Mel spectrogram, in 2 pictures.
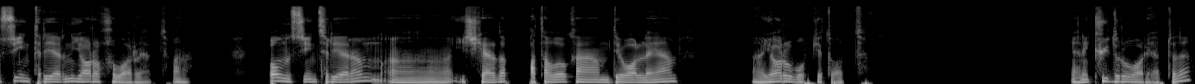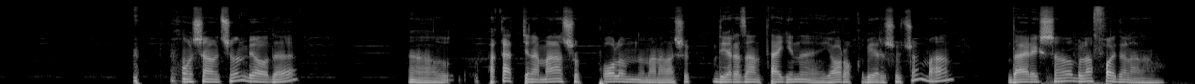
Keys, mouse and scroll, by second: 2.9 click, 3.2 click, 8.6 click, 8.7 click, 8.8 5, 9.0 Return, 13.7 click, 14.0 click, 14.2 click, 14.2 0, 14.9 click, 15.0 5, 15.2 Return, 22.5 click, 22.7 typing, 22.9-23.9 Return.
